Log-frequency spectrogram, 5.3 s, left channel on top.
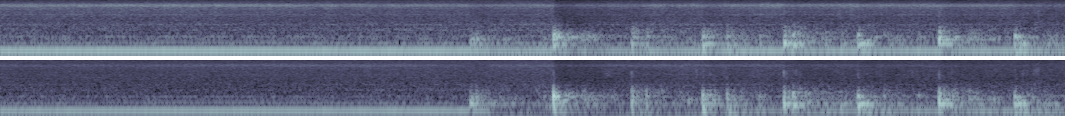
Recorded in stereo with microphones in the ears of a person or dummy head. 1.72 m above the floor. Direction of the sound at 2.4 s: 45° right (ahead or behind).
